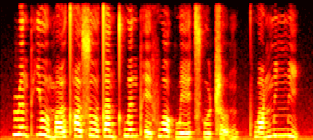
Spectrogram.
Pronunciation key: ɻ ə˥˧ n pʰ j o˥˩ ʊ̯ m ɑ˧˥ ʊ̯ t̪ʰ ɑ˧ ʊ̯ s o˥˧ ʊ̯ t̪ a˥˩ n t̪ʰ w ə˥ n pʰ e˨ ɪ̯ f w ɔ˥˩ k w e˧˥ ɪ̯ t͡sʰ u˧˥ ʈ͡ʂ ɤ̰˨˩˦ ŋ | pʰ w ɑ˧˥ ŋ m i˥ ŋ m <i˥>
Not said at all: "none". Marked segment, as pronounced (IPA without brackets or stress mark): i˥˩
